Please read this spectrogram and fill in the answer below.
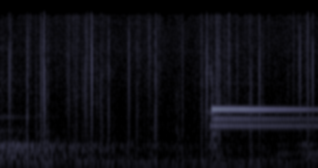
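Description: Vinyl record surface noise, scattered small clicks and crackle, in a gap in the recording. About one and a half seconds in, a soft held chord of a few steady chime-like notes starts and slowly fades.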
